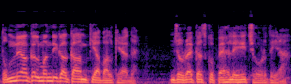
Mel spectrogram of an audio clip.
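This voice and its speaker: A man's voice: on the low side, very animated, fairly quick, slightly rough. A man playing a cocky, defiant veteran robot fighter in a cartoon, with a wry, casual way of talking. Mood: bitter. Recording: dull sound with background noise.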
